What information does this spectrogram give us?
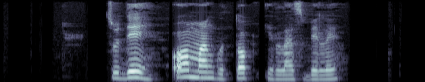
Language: Cameroon Pidgin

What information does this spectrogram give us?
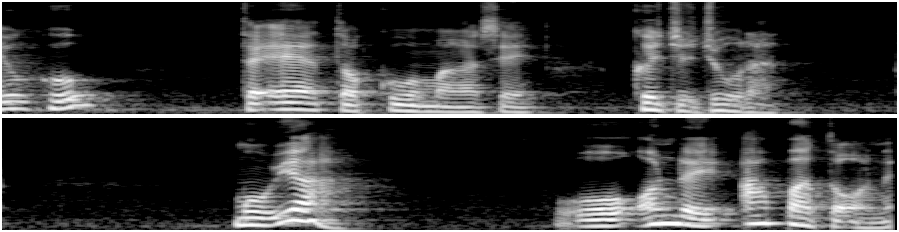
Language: Ratahan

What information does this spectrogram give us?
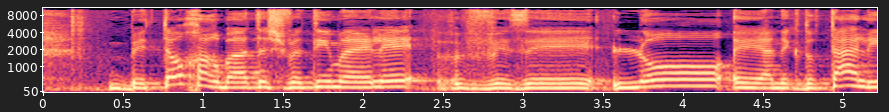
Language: Hebrew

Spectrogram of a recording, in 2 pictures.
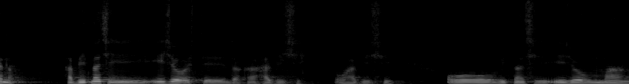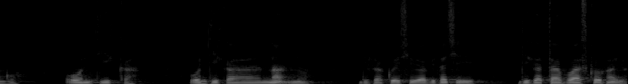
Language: Sinicahua Mixtec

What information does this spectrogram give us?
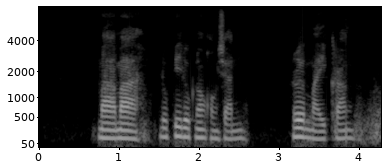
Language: Thai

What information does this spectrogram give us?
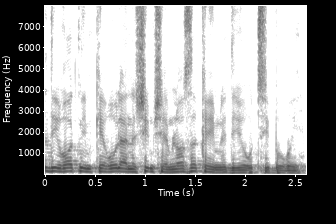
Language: Hebrew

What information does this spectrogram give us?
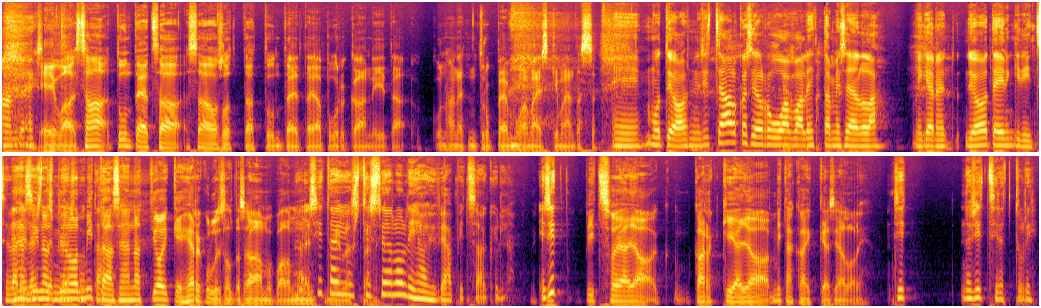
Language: Finnish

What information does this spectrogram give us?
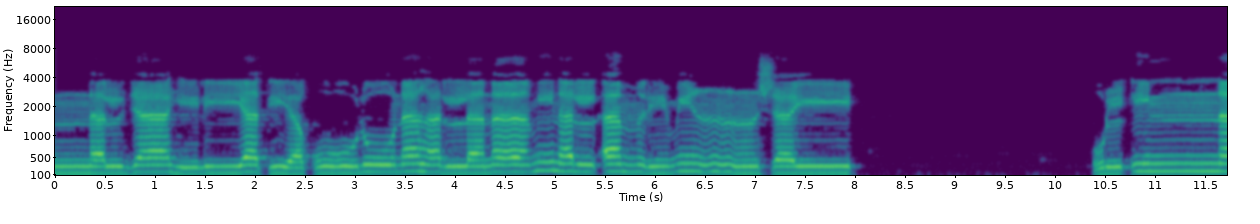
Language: Arabic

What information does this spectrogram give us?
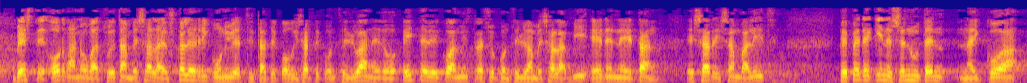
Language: Basque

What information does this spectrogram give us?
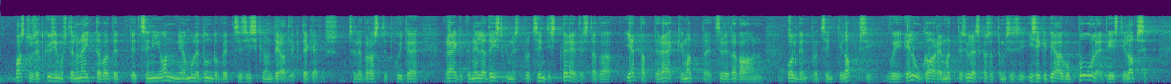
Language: Estonian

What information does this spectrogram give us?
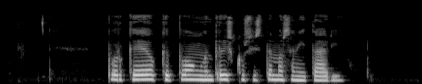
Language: Galician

